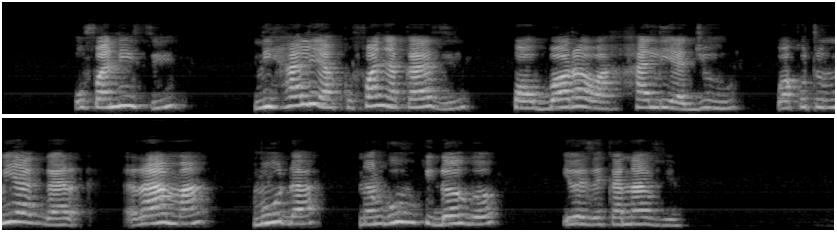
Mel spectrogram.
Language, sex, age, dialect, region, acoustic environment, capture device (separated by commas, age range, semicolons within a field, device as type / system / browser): Swahili, female, 25-34, Kenya - Mombasa, Kenya, silence, desktop / Windows / Edge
